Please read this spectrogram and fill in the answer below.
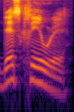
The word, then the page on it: descriure: Provençal; descrieure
